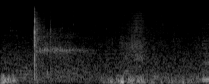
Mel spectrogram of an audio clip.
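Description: Garden bonfire of leaves and sticks burning, with one sharp crack about a third of a second in and faint crackle after it.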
